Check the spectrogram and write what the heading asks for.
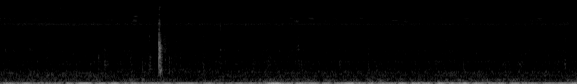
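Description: Vehicle engine running with a steady low hum, heard from inside the cab, under a steady high chirring of crickets. There is a single sharp click about a second and a half in.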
